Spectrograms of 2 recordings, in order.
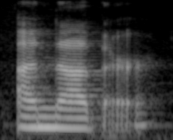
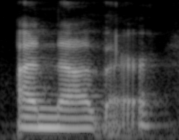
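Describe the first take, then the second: Both takes have the same delivery.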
